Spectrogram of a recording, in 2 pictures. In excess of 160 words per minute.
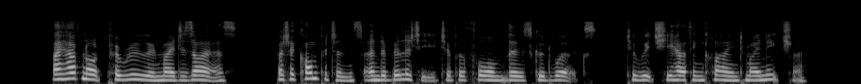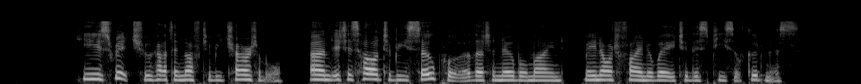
Yes: average, 190 wpm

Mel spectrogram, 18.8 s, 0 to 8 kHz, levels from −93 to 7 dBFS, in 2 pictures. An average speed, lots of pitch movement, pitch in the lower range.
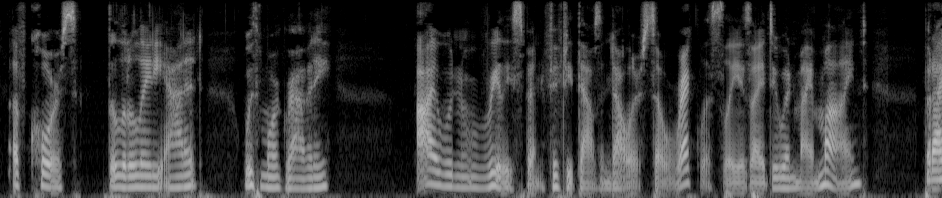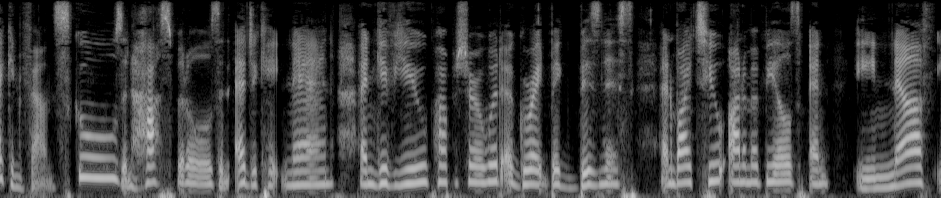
No: average, 160 wpm; wide, 6.4 semitones; high, 190 Hz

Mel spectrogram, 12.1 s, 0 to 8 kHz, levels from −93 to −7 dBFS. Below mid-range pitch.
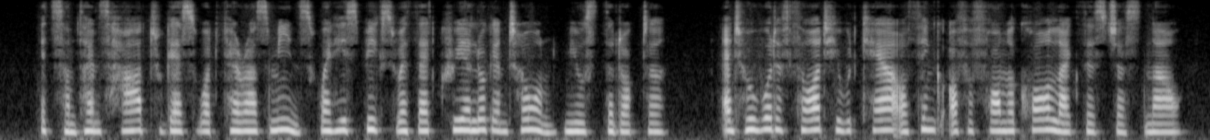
No: high, 200 Hz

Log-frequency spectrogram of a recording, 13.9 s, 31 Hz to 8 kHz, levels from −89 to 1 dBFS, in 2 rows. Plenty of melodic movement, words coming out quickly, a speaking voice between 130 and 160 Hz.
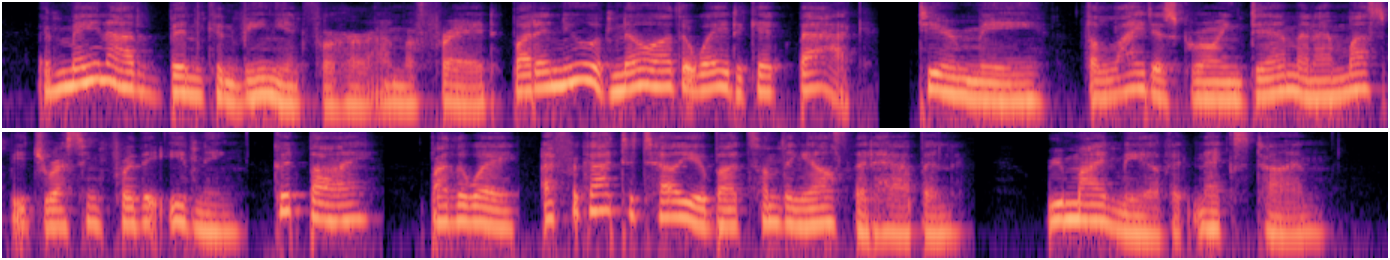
Yes: wide, 7.4 semitones; fast, 240 wpm; medium, 140 Hz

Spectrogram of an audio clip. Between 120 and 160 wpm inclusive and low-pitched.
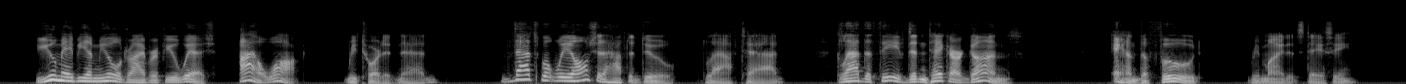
Yes: average, 150 wpm; low, 105 Hz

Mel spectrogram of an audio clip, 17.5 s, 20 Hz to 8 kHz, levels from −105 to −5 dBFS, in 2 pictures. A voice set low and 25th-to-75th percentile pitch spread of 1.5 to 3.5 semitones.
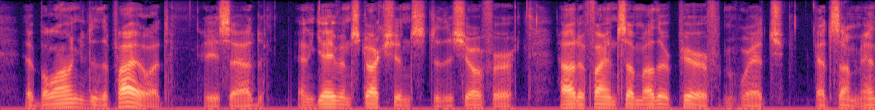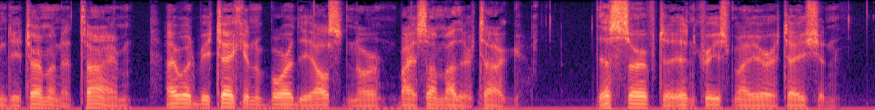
No: very low, 85 Hz; average, 4.0 semitones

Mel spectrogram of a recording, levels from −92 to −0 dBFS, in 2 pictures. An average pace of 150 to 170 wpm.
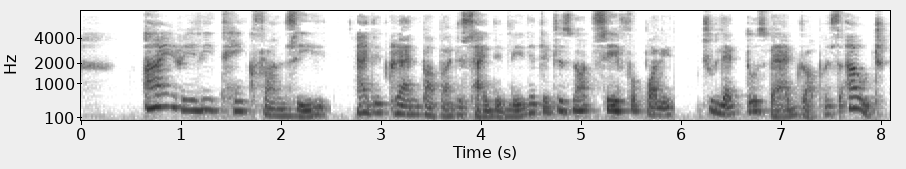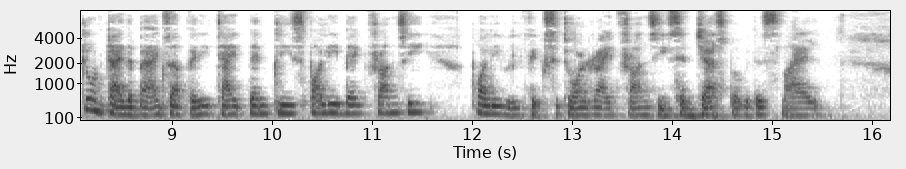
Yes: average, 165 wpm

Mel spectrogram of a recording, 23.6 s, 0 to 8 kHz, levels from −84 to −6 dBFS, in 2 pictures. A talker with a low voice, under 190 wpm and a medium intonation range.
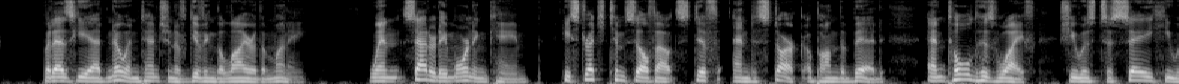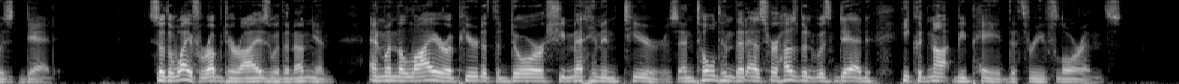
No: low, 120 Hz; average, 195 wpm; average, 3.8 semitones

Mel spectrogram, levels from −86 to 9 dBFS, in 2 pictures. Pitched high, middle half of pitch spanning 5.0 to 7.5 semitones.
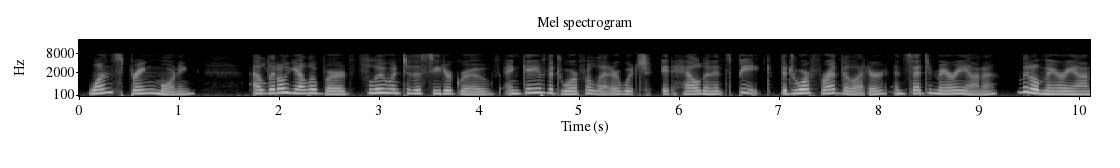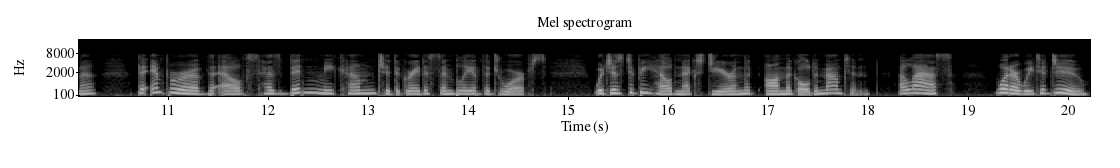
No: high, 215 Hz; average, 3.7 semitones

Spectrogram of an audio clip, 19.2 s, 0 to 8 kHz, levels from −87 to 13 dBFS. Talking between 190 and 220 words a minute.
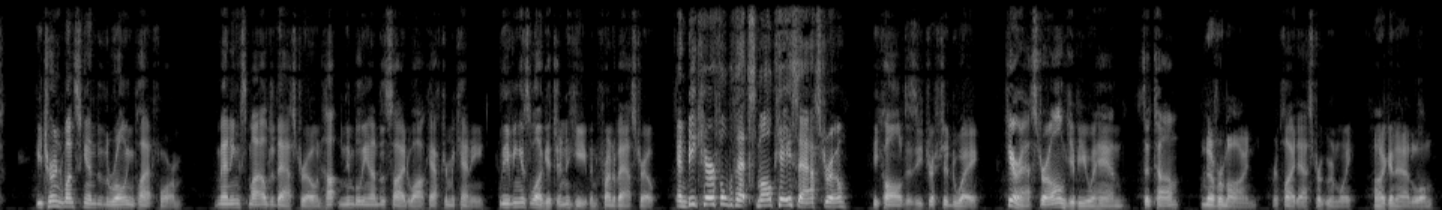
Yes: average, 195 wpm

